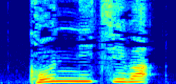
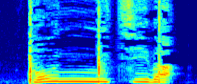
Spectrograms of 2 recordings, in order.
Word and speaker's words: こんにちは: You'd say, こんにちは, clapping to the rhythm of 3 beats. こんにちは.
